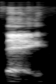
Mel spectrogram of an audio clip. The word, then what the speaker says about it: fe: Now we have Faye. Faye. And if you look up this word, a Faye is like a fairy, like F-A-Y. But the syllable, of course, is F-E.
